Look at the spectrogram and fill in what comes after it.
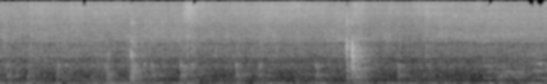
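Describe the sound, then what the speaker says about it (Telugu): Dried prawns with onions sizzle softly in a curry pan, a low continuous frying hiss under a few light scrapes and clacks of a spoon stirring, fairly quiet and without speech. "ఇప్పుడు ఒకసారి తిప్పేసుకుందాం"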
